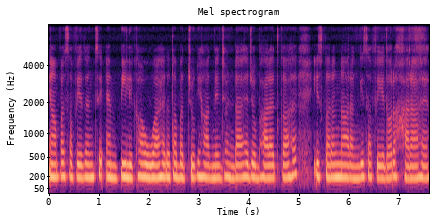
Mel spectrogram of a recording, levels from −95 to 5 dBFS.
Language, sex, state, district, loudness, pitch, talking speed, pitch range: Hindi, female, Chhattisgarh, Sukma, -13 LUFS, 190 Hz, 220 wpm, 185-195 Hz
